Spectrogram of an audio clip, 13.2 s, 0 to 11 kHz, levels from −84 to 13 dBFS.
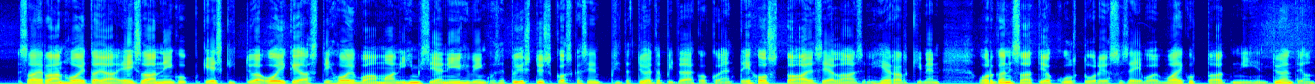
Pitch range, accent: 100-120 Hz, native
